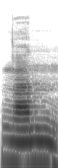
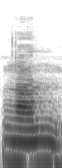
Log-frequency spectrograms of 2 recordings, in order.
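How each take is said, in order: The two takes are said the same way.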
